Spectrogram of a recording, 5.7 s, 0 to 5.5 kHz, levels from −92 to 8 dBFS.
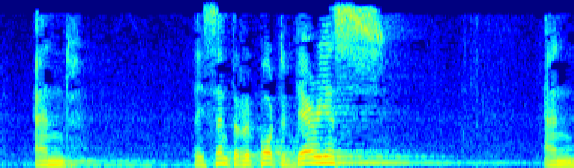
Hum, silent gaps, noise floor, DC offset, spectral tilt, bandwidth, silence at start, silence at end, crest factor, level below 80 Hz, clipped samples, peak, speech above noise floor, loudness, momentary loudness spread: none; none; -55 dBFS; under 0.1%; -6 dB/octave; 5.4 kHz; 0.35 s; 0 s; 20 dB; -68 dBFS; under 0.1%; -12 dBFS; 27 dB; -30 LUFS; 24 LU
